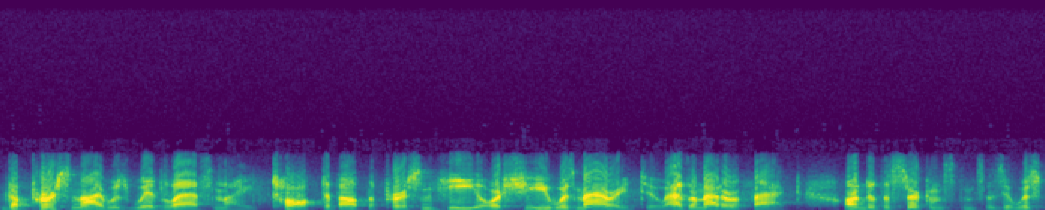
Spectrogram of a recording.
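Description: Smug, lilting, enigmatic stranger. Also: male voice, medium pitch, very animated. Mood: cryptic, cool. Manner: suave, wry, deliberate phrasing. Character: unflappable, smug, enigmatic male intruder. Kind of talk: 1960s radio drama acting. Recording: dull 1960s radio recording.

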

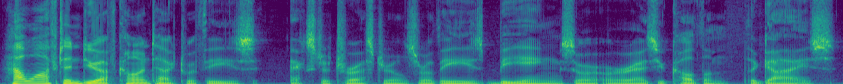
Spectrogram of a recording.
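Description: A man's voice: a bass voice, expressive, moderate pace, a bit bright, no room sound. A man hosting a radio interview, asking probing questions and pressing his point by repeating them.

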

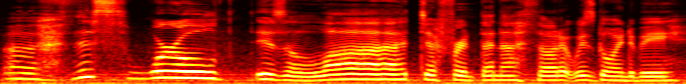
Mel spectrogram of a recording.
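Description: An actress playing a blunt, skeptical, streetwise bus passenger in an audio drama, speaking colloquially. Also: female voice, mid-range voice, a little slow, close to an everyday voice. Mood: puzzled. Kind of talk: audio drama acting, conversational. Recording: faint background ambience noise.

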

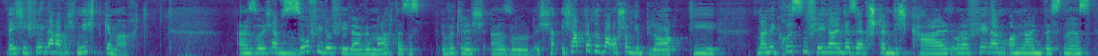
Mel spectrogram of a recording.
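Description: Guest: woman in her 40s, Hungarian native, from Romania, cheeky and lively, fairly high voice, laughs easily. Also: fairly quick. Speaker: blogger and copywriter, guest. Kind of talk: casual interview talk.

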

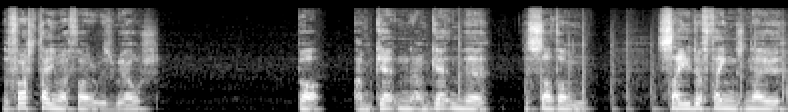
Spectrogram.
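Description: A man's voice: mid-range voice, fairly even intonation, unhurried, long pauses, a little mellow. A man co-hosting a podcast, chatting casually, telling crude jokes, swearing and laughing a lot. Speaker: podcast co-host.

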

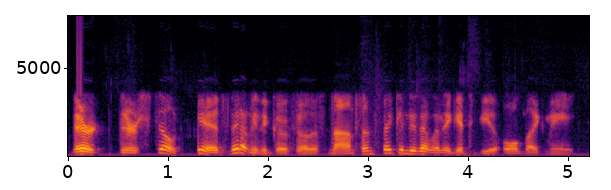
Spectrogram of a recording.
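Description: A middle-aged man giving measured, conversational explanations as a guest in a radio interview, often repeating words as he goes. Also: mid-range voice, big pitch swings, no echo, phone-quality sound. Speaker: guest researcher being interviewed.

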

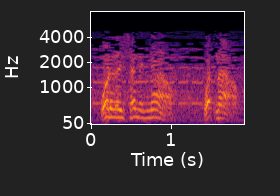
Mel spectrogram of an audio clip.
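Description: Through a narrow, noisy 1940s radio recording comes a belligerent army man on a rocket ship. His voice is high and gravelly, and he barks questions and orders with frantic urgency. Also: brisk, music in the background. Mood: frantic, demanding. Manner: urgent, demanding, barking questions. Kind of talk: 1940s radio horror acting.

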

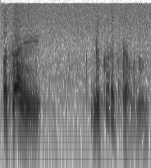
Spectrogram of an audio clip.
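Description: An actor playing a cocky, sardonic, wisecracking amateur detective in a 1940s radio drama. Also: male voice, lowish voice, huge pitch swings, normal speed, vocal fry, husky, heavily acted. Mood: cool, probing. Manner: wisecracking, needling. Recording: muffled old-time radio recording.

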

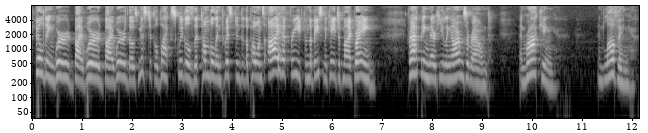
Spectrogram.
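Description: A woman delivers a slam poem on a live stage. Her voice is high, bright and sharp-edged. The delivery is intense and rhythmic, building in incantatory repetitions. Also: normal speed. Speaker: slam poet. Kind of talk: performed slam poetry. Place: live poetry slam venue.

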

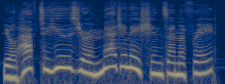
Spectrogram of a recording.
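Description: A woman's voice: medium pitch, animated, normal speed, a little mellow, dry recording, studio quality, faint music behind, voice pushed up, close to an everyday voice. A woman voicing a kindly, playful, inventive mother in a children's storybook. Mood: playful instruction.

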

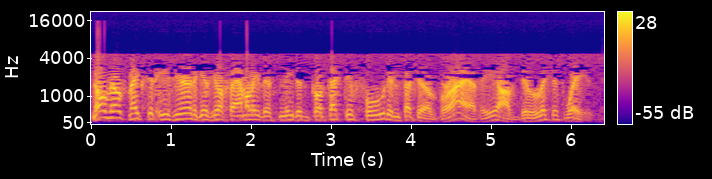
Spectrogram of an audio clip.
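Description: Male American radio pitchman, high voice, sweeping intonation, polished 1950s delivery, tinny hissy recording. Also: expressive, normal speed. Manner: polished, emphatic salesmanship. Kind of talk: 1950s radio announcing, scripted ad copy.

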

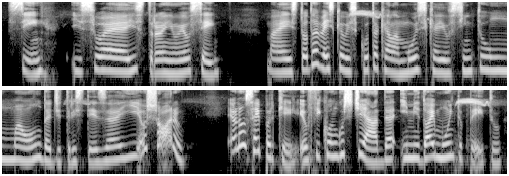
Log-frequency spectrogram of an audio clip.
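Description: A woman's voice: mid-range voice, normal speed, dark tone, no echo, close to an everyday voice. An actress playing a young, skeptical and searching Brazilian woman in an audio drama. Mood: vulnerable.

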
